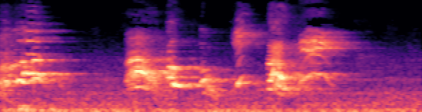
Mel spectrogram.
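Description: A few short, high-pitched vocal cries from stage performers, bending in pitch and coming in bursts about a second apart, after which the sound grows quieter.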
